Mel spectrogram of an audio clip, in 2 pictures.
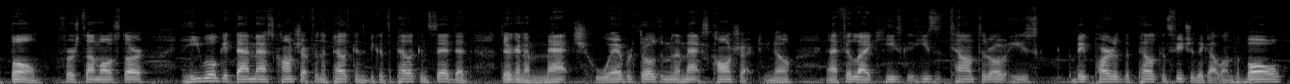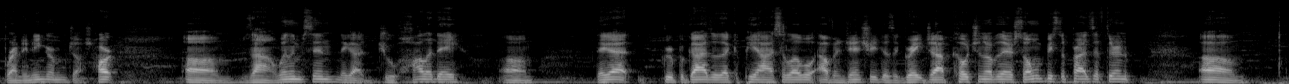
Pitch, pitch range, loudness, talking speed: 110 Hz, 100-120 Hz, -29 LUFS, 215 wpm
